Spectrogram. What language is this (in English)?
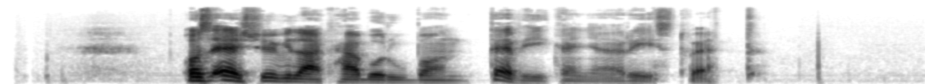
Hungarian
